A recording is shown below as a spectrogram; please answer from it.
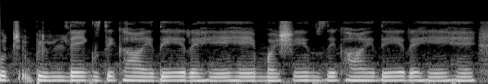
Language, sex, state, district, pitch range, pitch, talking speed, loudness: Hindi, female, Haryana, Rohtak, 180-185 Hz, 185 Hz, 135 wpm, -14 LUFS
